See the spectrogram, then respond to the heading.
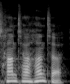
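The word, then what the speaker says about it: Hunter × Hunter: I didn't realize it was supposed to be pronounced Hunter x Hunter.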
